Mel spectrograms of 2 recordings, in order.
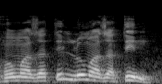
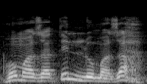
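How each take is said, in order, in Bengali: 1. শেষ শব্দটি -tin ধ্বনিতে শেষ হয়। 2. শেষ শব্দটি -h ধ্বনিতে শেষ হয়। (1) "যদি আমি এখানে না থামি" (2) "যদি আমি এখানে থেমে যাই তাহলে গোলতাটাকে হা হিসেবে পড়তে হবে"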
